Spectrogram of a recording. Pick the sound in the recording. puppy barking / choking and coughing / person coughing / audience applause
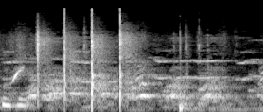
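puppy barking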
